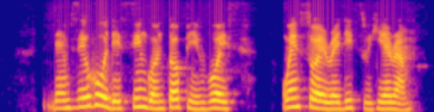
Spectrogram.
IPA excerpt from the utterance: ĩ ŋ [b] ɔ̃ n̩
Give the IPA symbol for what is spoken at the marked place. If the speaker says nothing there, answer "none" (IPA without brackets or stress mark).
ɡ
